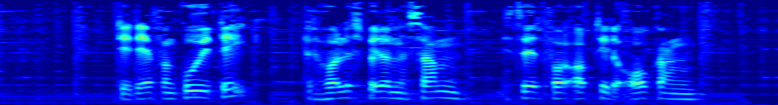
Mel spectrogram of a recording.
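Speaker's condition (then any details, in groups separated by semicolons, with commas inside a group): No condition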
